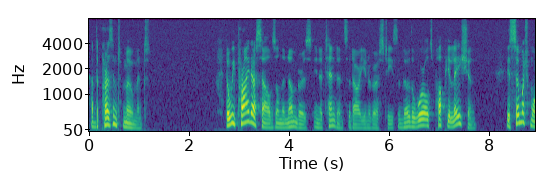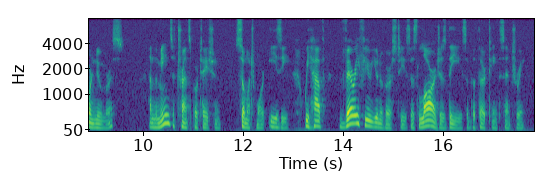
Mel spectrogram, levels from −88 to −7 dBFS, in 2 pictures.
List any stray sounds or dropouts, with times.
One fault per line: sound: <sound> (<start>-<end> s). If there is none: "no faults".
no faults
